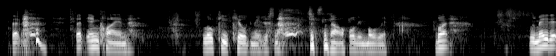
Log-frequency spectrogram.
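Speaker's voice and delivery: out of breath, panting between words. Speaker just finished a steep incline on a hike, out of breath. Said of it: "I'm actually winded right now".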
